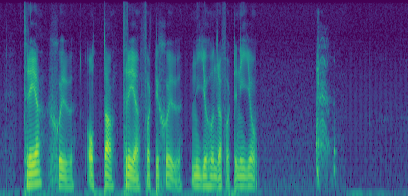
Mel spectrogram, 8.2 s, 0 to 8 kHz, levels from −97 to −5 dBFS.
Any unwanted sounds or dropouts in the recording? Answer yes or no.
yes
